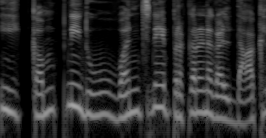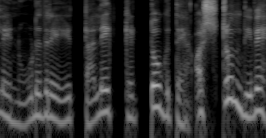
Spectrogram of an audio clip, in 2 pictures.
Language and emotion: Kannada, disgusted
